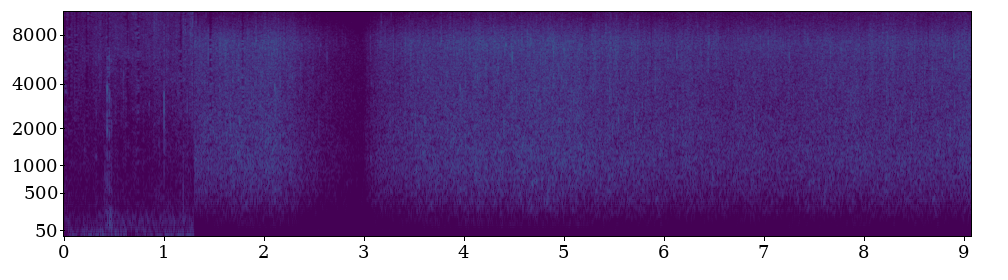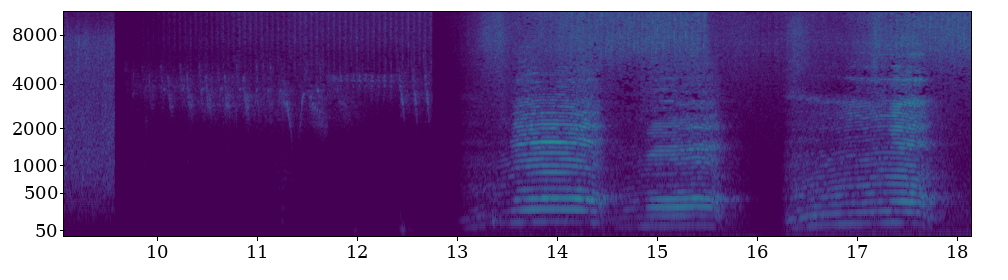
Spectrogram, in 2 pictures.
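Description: A cow moos three times near the end, loud long low calls that each rise and fall in pitch. Before that there is a steady hiss lasting several seconds, then a few faint high bird chirps.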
